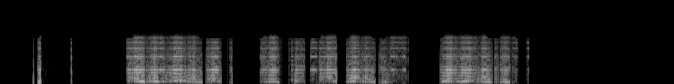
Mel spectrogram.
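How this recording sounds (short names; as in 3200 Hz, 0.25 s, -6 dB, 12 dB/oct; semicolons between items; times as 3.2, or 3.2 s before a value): a buzz of ramps at a fixed pitch in blocks of 64 samples; chopped level 5.2 Hz, depth 60%, duty 50%; a quantiser's noise floor 6-bit, dither none; MP3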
